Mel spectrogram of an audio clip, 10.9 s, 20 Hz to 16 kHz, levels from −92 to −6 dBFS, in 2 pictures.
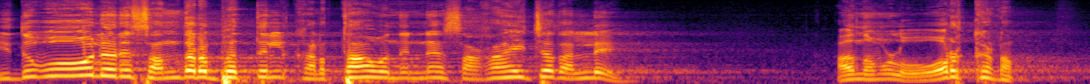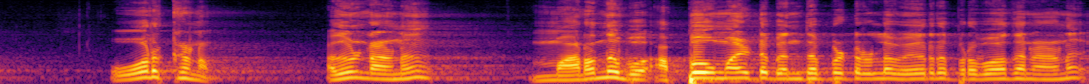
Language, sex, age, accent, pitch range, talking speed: Malayalam, male, 30-49, native, 150-215 Hz, 90 wpm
